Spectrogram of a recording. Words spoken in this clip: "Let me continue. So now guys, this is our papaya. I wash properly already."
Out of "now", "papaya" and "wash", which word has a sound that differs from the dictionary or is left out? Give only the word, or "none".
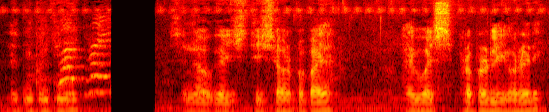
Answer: wash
